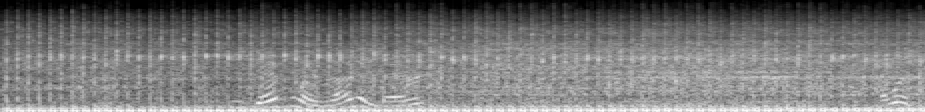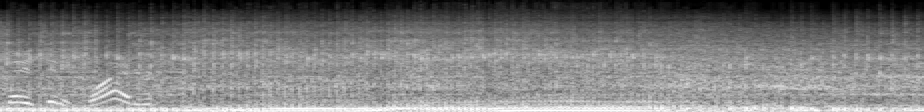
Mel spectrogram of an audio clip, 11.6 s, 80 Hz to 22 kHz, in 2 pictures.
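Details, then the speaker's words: John Deere M665 zero-turn after the carburetor was tightened and both exhaust manifold gaskets replaced: a loud, blatty, high-pitched drone persists. The owner suspects a rotted-out baffle in one side of the muffler or a muffler hole. "Basically, what I think is the baffle in one side of the muffler has rotted out and is gone. That's why it still has that kind of high-pitch noise."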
